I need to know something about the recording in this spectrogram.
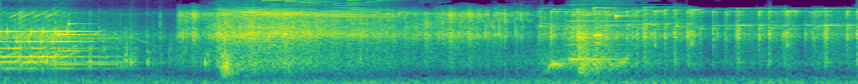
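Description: A treasure chest bursts open with a whoosh.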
